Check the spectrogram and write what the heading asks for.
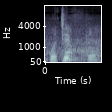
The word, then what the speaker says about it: Wetumpka: It's almost like a W-U-H in the... Wetumpka. Wetumpka. So I said it right the first time. Yeah, it's not... It's not W-E-E.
